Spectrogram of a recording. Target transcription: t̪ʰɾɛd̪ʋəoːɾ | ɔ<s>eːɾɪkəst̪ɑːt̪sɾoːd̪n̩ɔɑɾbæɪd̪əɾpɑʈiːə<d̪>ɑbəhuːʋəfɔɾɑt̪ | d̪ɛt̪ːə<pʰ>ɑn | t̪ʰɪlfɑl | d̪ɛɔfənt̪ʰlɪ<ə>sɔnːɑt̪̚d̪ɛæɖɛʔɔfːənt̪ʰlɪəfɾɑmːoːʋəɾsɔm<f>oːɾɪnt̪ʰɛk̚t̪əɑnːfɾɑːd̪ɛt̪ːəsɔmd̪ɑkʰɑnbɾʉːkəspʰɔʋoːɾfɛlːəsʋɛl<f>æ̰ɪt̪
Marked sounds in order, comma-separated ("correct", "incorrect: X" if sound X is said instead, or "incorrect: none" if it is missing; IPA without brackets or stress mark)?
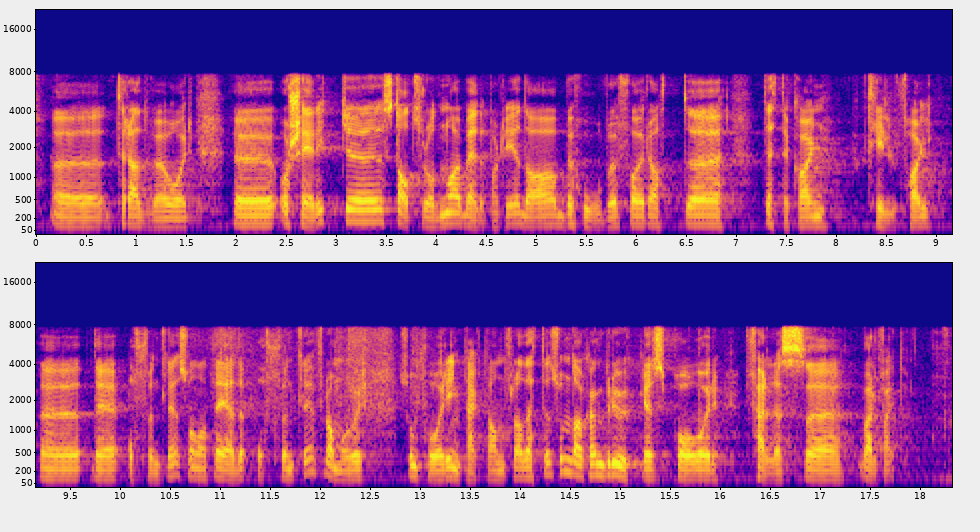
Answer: incorrect: ʂ, correct, incorrect: kʰ, correct, correct, correct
